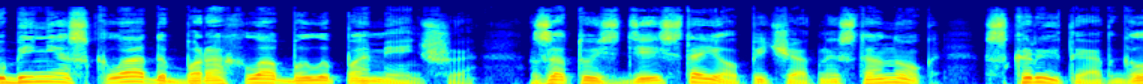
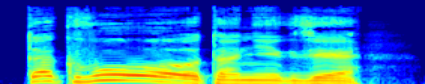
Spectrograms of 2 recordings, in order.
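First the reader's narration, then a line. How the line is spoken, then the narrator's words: Drawling, strangely trembling. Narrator (Russian): протянул маркиз, голос его странно дрожал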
